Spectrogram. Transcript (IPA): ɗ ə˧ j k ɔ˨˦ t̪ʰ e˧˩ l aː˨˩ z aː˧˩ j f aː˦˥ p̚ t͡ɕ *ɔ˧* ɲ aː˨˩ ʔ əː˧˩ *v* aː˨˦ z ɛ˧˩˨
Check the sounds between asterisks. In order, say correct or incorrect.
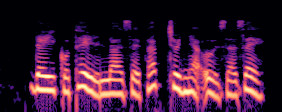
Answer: correct, incorrect: z

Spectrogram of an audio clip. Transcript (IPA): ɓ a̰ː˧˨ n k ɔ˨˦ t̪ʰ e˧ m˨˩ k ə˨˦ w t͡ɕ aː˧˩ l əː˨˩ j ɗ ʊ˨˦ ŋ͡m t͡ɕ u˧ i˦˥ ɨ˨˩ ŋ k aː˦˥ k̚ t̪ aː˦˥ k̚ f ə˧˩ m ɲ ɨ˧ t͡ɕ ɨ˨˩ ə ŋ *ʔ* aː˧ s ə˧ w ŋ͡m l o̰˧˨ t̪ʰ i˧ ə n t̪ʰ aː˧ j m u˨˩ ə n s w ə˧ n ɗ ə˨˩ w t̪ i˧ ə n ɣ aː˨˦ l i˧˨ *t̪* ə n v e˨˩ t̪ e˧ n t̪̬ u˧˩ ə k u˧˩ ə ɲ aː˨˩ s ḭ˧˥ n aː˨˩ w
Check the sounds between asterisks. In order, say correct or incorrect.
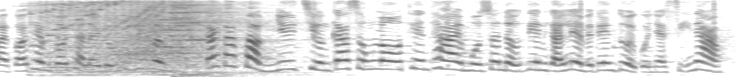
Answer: incorrect: k, incorrect: none

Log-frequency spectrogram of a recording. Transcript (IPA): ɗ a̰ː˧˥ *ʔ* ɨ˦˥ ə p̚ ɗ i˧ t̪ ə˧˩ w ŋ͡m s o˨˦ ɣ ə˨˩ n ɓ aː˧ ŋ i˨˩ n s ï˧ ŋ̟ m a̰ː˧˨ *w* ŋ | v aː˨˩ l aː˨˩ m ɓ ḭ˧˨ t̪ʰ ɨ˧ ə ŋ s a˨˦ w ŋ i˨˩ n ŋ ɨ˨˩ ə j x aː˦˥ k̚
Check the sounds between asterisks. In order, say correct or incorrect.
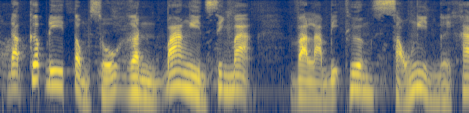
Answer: incorrect: k, incorrect: none

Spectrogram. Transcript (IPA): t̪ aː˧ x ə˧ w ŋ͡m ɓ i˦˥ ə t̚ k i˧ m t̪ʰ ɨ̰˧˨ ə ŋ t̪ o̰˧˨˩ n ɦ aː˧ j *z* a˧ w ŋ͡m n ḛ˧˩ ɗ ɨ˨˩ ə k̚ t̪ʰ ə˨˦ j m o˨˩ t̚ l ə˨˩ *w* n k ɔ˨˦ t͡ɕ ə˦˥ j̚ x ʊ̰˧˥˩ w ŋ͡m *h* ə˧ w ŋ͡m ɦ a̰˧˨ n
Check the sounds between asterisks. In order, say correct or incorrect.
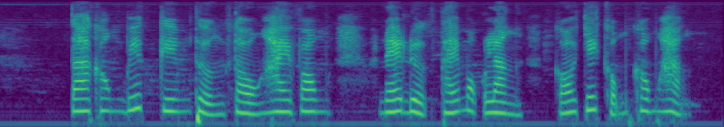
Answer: incorrect: v, incorrect: none, incorrect: x

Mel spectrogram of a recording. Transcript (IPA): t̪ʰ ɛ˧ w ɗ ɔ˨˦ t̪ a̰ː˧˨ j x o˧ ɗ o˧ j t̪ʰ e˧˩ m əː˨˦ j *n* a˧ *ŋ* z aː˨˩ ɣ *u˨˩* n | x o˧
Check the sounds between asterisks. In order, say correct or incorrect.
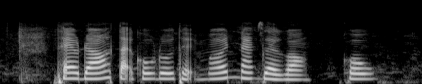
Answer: correct, incorrect: m, incorrect: ɔ˨˩

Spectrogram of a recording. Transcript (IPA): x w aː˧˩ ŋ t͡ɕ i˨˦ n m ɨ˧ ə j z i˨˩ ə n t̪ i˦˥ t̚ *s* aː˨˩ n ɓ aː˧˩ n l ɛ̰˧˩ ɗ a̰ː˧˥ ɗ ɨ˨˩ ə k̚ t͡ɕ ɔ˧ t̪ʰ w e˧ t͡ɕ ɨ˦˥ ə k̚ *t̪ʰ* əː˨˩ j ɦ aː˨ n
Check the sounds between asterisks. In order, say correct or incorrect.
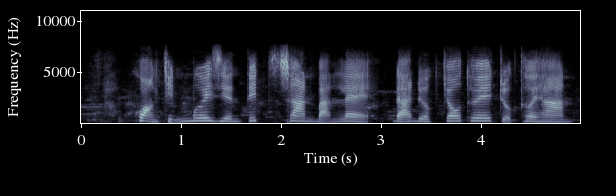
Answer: correct, correct

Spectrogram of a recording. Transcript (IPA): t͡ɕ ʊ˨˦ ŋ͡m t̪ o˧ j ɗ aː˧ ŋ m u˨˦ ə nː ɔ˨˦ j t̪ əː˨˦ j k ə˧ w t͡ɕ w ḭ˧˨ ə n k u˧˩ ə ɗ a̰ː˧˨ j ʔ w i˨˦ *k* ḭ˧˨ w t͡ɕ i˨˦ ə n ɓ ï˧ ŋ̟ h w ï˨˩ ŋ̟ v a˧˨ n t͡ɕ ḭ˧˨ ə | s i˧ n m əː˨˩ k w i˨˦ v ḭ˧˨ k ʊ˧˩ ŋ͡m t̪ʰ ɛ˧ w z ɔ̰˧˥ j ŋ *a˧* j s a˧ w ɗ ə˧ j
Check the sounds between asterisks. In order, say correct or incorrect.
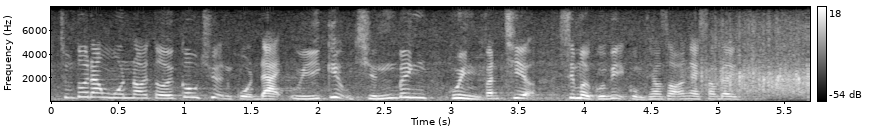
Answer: correct, incorrect: a˨˩

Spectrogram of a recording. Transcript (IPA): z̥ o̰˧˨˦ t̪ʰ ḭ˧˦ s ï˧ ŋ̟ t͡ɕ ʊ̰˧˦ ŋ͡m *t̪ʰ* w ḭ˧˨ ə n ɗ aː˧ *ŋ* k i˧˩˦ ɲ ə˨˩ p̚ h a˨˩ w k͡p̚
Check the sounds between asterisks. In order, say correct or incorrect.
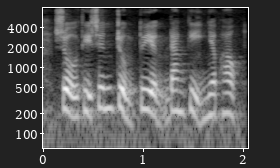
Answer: incorrect: t̪, correct

